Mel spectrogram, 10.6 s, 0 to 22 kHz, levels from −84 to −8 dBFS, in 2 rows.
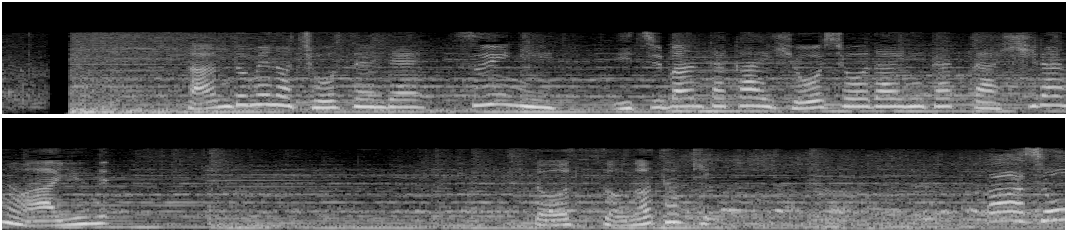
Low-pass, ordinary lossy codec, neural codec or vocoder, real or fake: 7.2 kHz; none; none; real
